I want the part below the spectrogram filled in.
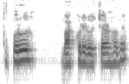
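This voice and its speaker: A man giving a calm spoken lesson on pronunciation, slowly and deliberately drawing out syllables to demonstrate them. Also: a little high, husky, no room sound, dull audio. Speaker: teacher of Sanskrit pronunciation.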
